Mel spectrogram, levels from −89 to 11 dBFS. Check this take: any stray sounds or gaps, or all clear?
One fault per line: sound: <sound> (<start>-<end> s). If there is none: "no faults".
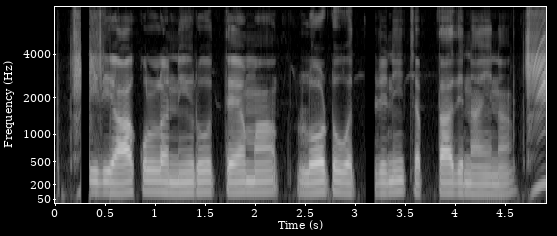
sound: dropout (3.1-3.2 s)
